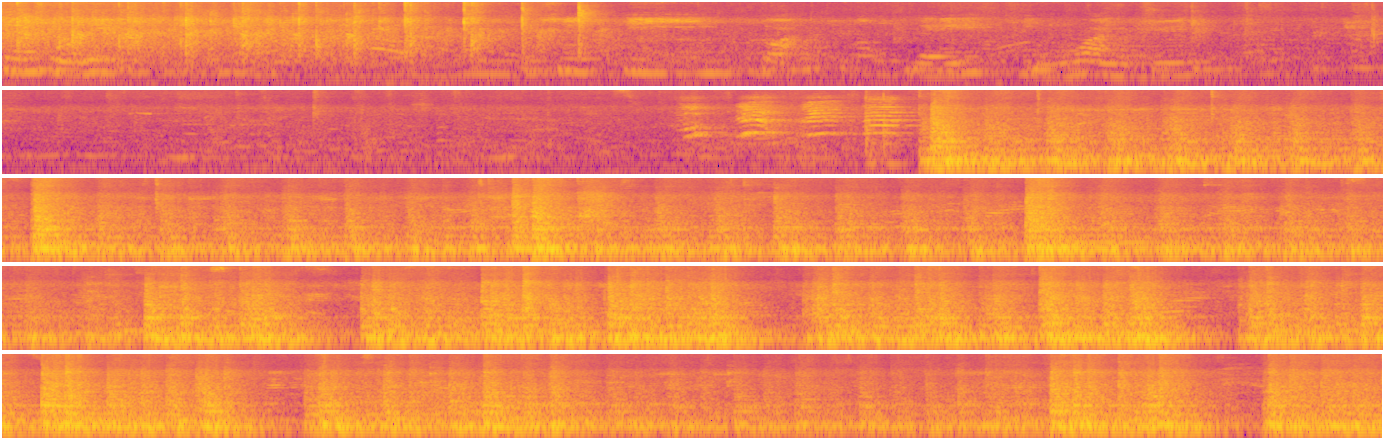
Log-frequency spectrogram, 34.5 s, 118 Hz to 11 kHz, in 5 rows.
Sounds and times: Walking in the temple 0.0 - 34.5

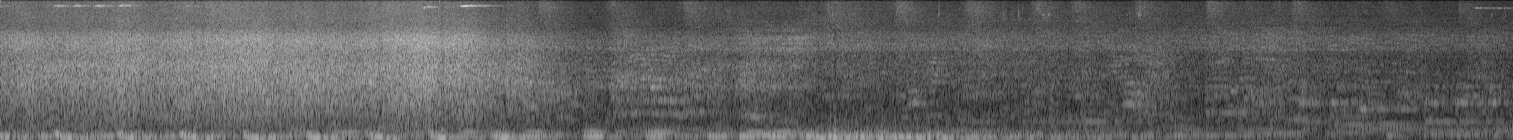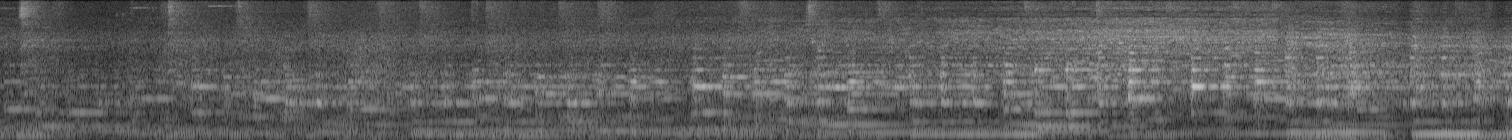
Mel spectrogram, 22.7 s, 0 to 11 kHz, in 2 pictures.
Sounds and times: Firecrackers sound 0.0 - 4.6
walking in the Street 0.0 - 22.6

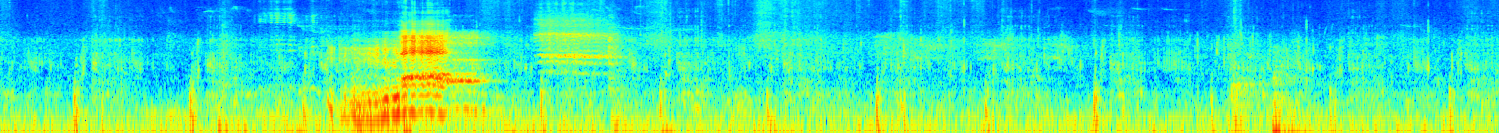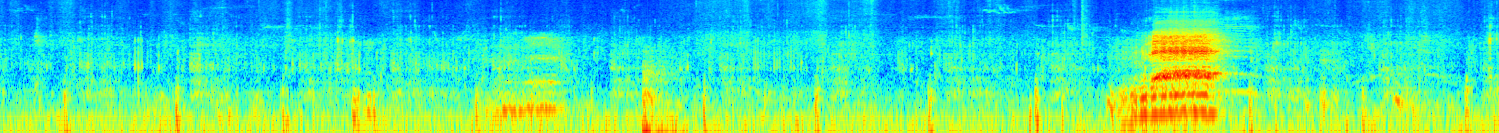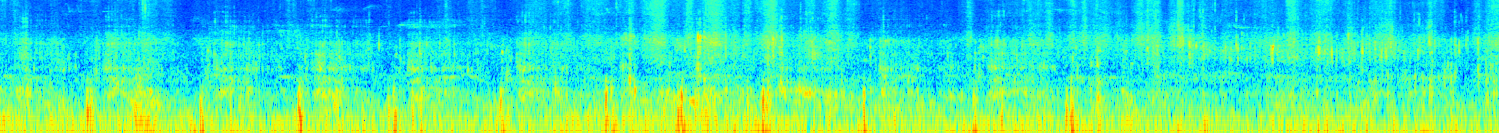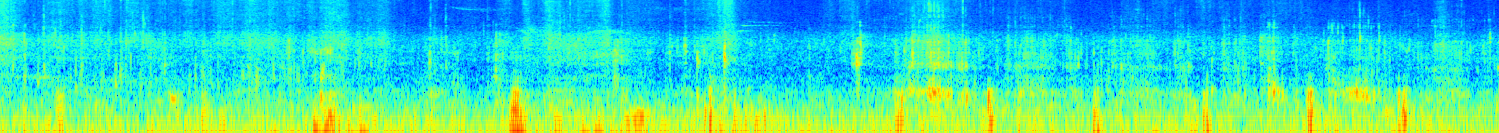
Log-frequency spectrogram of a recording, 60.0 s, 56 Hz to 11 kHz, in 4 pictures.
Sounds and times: New Born Lambs 0.8 - 7.6
New Born Lambs 8.7 - 40.4

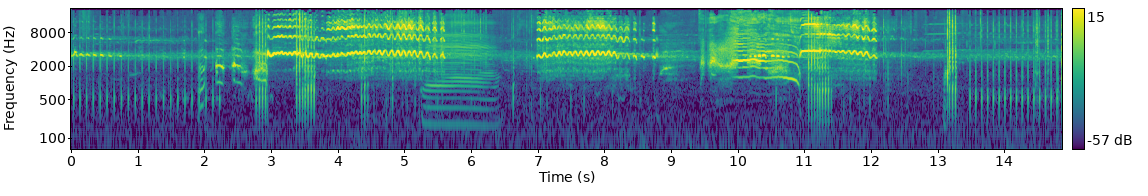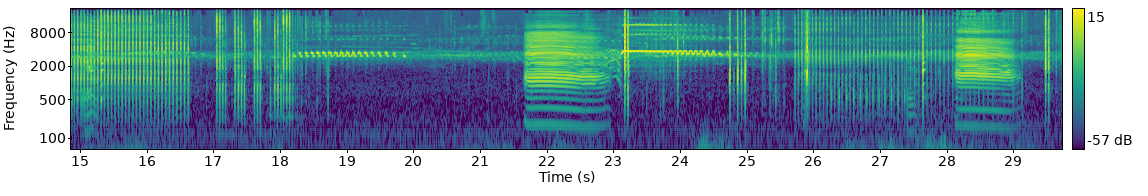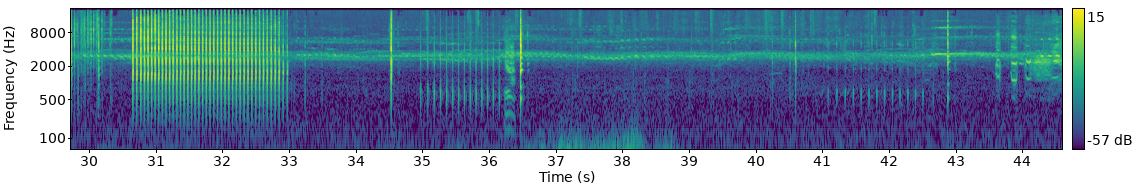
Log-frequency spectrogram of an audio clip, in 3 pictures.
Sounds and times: Laysan albatross dancing 0.0 - 18.7

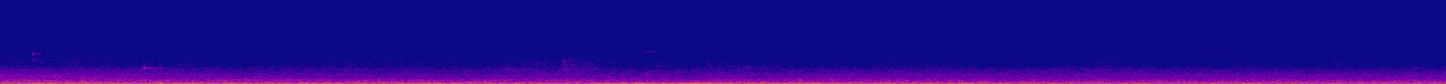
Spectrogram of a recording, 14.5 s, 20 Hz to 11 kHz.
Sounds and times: Windy tunnel 0.0 - 14.4
two trains above 0.0 - 14.4

